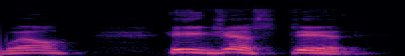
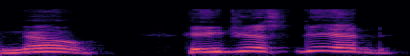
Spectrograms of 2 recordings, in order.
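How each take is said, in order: First: Calm, slow "he just did" with weight on "he"; stress on he. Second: "just" punched, higher and slow; stress on JUST. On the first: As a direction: lean on "he", slowly. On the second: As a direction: hit "just" hard and higher, slowly. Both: Retold or imitated.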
